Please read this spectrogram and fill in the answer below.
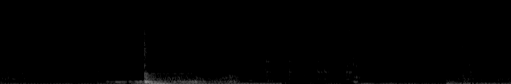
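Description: Quiet handling: a soft low thud about a second and a half in as an AAP-01 airsoft pistol is set down on a tabletop, followed by a few faint taps as things are laid on the table.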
